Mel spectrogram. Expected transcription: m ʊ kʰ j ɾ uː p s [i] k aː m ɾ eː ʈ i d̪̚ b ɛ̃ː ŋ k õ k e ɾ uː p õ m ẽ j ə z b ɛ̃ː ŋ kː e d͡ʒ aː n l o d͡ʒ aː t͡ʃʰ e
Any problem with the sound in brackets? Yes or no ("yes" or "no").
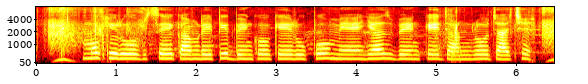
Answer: yes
